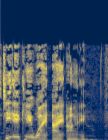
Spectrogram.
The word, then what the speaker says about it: Takyii: All right, because we're using the Ghanaian pronunciation, and it is Takyii, as opposed K as in king, right? Y with two I's.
